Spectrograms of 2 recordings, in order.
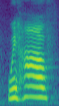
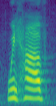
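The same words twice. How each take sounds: Both takes have the same delivery.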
